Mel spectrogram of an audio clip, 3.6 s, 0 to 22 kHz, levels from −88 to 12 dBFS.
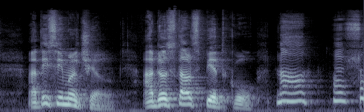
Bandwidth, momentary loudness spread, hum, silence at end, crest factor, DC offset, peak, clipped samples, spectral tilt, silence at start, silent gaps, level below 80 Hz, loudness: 16.5 kHz; 13 LU; none; 0 s; 18 dB; under 0.1%; 0 dBFS; under 0.1%; -4.5 dB/octave; 0.3 s; none; -50 dBFS; -18 LUFS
